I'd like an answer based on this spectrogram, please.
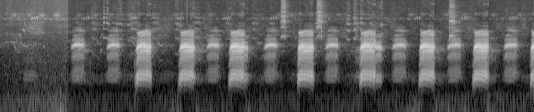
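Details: Night chorus of four frogs: after a second of rustling noise, nasal buzzy croaks repeat roughly twice a second, louder and fainter callers alternating unevenly as if answering one another.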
